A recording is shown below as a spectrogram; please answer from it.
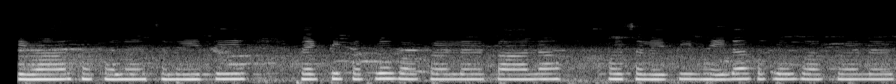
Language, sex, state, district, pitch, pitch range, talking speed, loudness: Hindi, female, Rajasthan, Bikaner, 240 Hz, 235-245 Hz, 105 wpm, -13 LUFS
